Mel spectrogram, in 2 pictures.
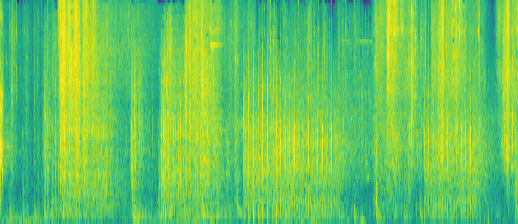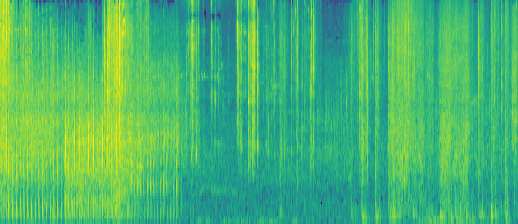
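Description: Bursts of automatic gunfire rattle in Call of Duty on Rebirth Island, dense rapid volleys with brief pauses through the first fourteen seconds, then thinning to scattered quieter shots near the end.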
